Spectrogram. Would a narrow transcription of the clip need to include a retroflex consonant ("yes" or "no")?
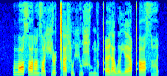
no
